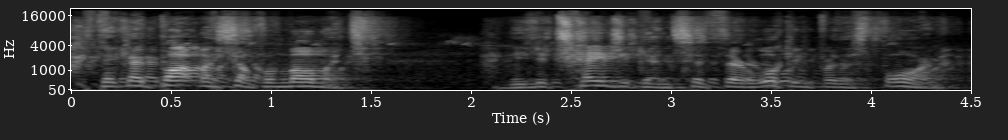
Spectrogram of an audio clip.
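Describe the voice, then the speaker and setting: An actor playing an earnest, wary young shapeshifting creature in an audio drama, thinking aloud in a naive, formal way. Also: male voice, a little high, expressive, a little fast, roomy sound, recorded from a distance, background noise, lightly acted. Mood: scheming, relieved. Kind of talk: audio drama acting with inner-thought narration.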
